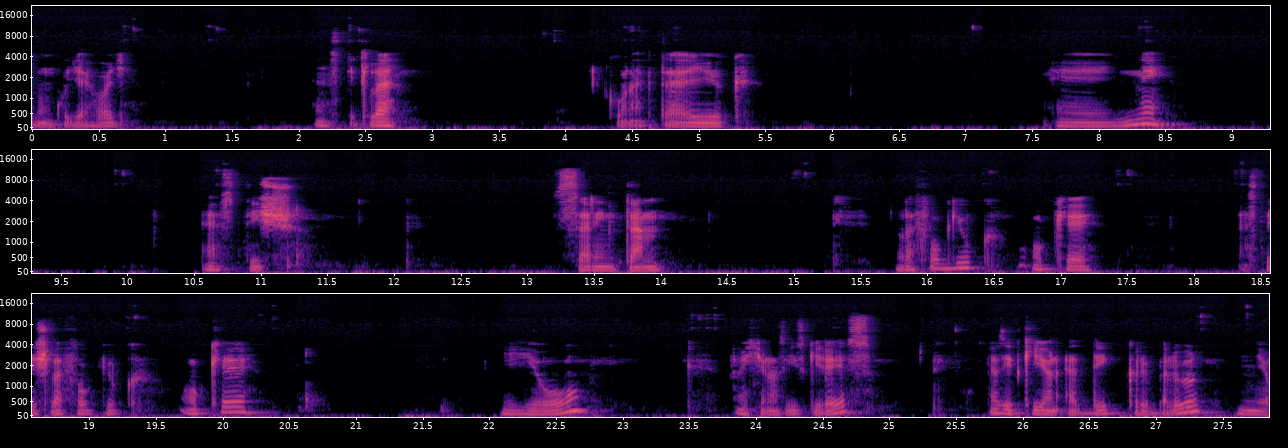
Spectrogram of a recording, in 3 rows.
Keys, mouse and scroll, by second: 0.7 shift+click, 2.4 click, 3.8 right click, 4.4 click, 4.5-7.3 drag, 8.3 click, 10.7 shift+click, 11.3-13.5 alt+middle drag, 15.0 click, 18.3 shift+click, 18.3 shift+click, 19.3 click, 20.6 alt+middle click, 20.6-21.9 alt+middle drag, 23.5 click, 23.6-24.5 typing, 24.6-25.8 drag.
